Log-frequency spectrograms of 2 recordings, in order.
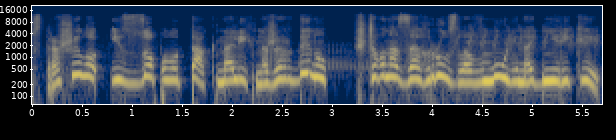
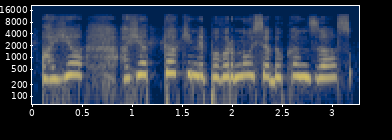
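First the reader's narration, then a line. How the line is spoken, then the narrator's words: Sobbing. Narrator (Ukrainian): схлипнула Дороті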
